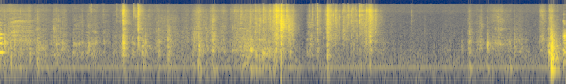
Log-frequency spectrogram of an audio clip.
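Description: A cardboard kit box being opened and tipped out, giving irregular knocks and scrapes, with plastic crinkling as a plastic-wrapped rolled canvas and bags of drills slide out. The handling grows busier about four seconds in, then goes quiet for the last couple of seconds.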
